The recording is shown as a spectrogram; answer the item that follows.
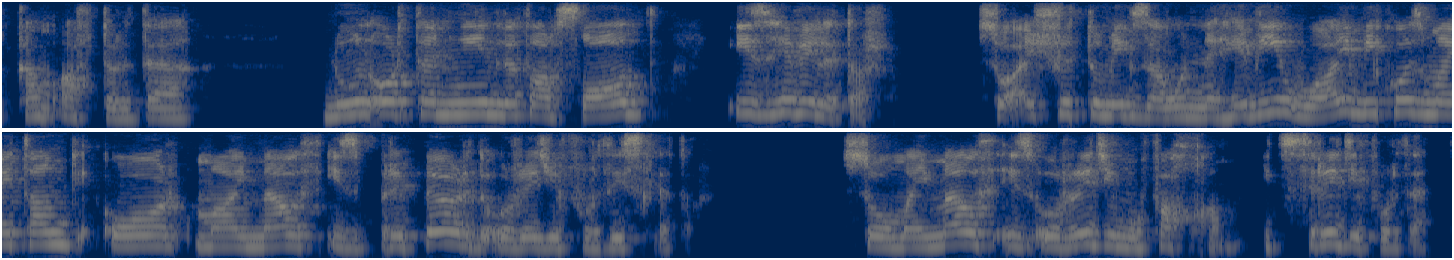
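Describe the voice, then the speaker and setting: Dull, lo-fi class audio captures an Arabic-accented woman, a native Arabic speaker, giving an explanatory lesson on recitation rules with recited examples. Her voice is medium-pitched and a little mellow. She works through it step by step, repeating herself and asking questions that she answers.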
